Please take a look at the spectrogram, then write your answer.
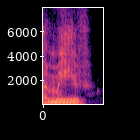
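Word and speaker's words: Emeev: a little bit of his grappling defense against emiv or yeah I'm Eve right is that how you say it yeah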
